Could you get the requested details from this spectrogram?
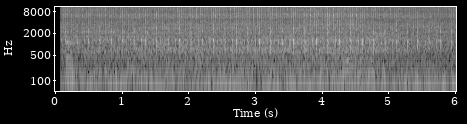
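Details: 2008 Subaru Tribeca engine knock: sharp regular knocking about three times a second over a steady idle, with no clear cause.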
